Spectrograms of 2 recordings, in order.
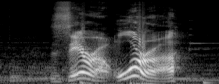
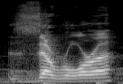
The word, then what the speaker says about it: Zeraora: Zeraora. I don't know where some people got Zerora to as its pronunciation. Didn't the movie pronounce it Zeraora?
